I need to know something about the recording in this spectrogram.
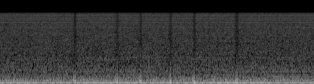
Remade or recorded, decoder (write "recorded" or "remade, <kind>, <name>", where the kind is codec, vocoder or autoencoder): recorded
